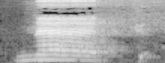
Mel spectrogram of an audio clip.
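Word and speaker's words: knock: حرف الكي لتر كي لو جه بعده ان يبقى الكي سايلنت اهو. نو، نيف، نايف، ناك، ني، نابساك، نت، نوت. كل الكي سايلنت عشان بعدها ان.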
